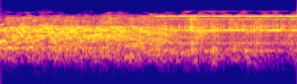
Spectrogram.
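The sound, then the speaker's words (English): A telephone bell rings loudly and without pause, a bright, rattling, buzzy jangle that fills the whole moment, with no voices over it. “Oh, that darn phone.”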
